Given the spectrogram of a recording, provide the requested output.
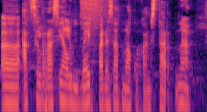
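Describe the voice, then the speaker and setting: A soft-spoken woman talks at a fairly low pitch over noticeable background noise. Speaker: motorsport podcast host. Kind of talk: solo commentary review. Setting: outdoors in a public place. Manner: soft-spoken, lower voice; casual, chatty.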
